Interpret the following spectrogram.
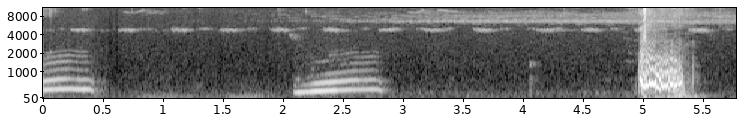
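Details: A sleeping female cat snores with a wheeze: two short harmonic, nasal wheezing breaths about two seconds apart, quiet pauses between, then a brief rustling thump near the end.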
